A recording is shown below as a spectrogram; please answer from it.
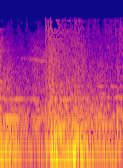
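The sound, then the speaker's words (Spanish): German artillery shells explode across a forest battle line. A deep rumbling roar swells, with a heavier burst about a third of the way in, then keeps booming. “La artillería alemana explota por todas partes.”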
